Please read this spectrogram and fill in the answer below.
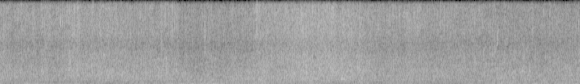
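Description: Steady wind buffeting the microphone over the wash of churned sea water off the stern of a fishing boat under way, with a low steady rumble underneath.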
